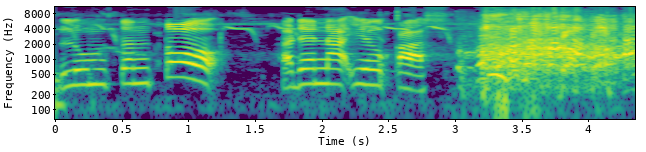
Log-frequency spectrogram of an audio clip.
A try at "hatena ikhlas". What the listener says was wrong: Ilkas. Ulah ilkas sing ikhlas. Nah, hatena ikhlas gitu. Hatena ikhlas.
